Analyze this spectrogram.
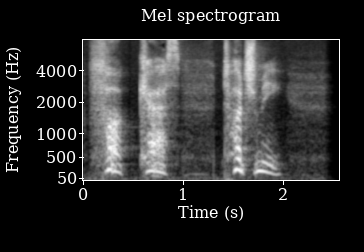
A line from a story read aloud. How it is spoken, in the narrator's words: growling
